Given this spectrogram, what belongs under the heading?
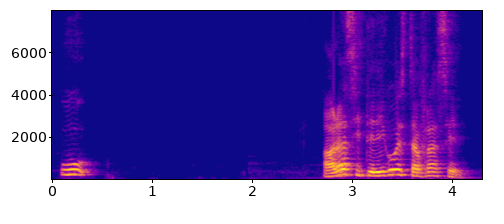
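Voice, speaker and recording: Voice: mid-range voice, darkish tone. A teacher giving an online language lesson, speaking carefully and modeling pronunciation for the viewer to repeat. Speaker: French teacher.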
